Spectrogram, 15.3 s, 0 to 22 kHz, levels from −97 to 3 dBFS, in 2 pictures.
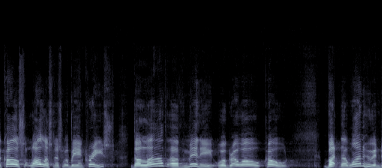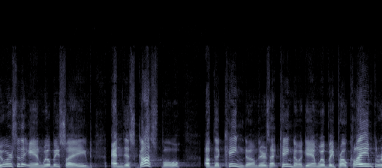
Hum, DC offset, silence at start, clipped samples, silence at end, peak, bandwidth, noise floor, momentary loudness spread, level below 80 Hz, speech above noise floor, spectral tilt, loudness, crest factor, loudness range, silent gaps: none; under 0.1%; 0 s; under 0.1%; 0 s; -8 dBFS; 12.5 kHz; -64 dBFS; 10 LU; -86 dBFS; 35 dB; -5 dB/octave; -30 LUFS; 20 dB; 3 LU; none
